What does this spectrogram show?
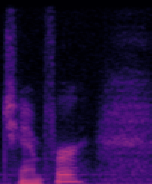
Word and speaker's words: chamfer: vertices it's like a bevel and it is pronounced chamfer and then the rest of these we're not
